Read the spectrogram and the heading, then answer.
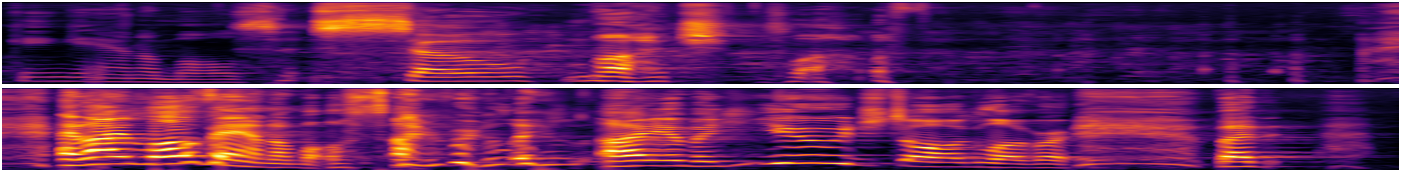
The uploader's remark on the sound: Live at The Fremont Theater in Portland, OR. Portland Story Theater.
